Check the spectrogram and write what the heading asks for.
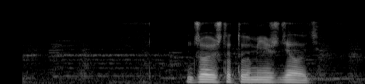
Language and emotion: Russian, neutral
